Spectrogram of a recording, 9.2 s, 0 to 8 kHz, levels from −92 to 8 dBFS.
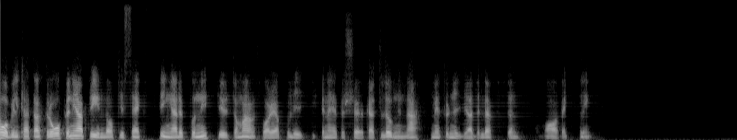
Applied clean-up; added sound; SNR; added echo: neural mask model DeepFilterNet 3.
